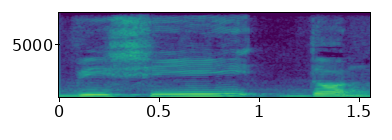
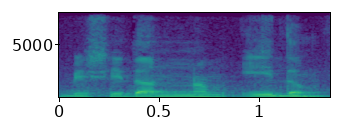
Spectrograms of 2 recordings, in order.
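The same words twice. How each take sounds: First: বিষিদন drawn out very slowly as a broken-off word; বিষিদন very slowly, cut off; wrong split. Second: বিষিদন্নম ইদম with the double n held, then ইদম apart; বিষিদন্নম ইদম, softly and slowly; correct split. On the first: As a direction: stretch বিষিদন and stop before ইদম. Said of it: "অনেকে উচ্চারণটা ভুল করে". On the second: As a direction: join বিষিদন্নম and say ইদম as its own word. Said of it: "এখানে দুইটার confusion আছে". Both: Shown as a demonstration.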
